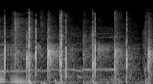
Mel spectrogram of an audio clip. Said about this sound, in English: Welcome to this edition of the Rich Eisen Show. Everybody, give us ourselves a round of applause.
